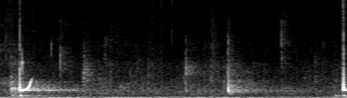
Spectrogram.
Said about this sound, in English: he takes his dagger and puts a small hole into the bucket of water he brought down, so it just starts to drip, drip, drip, drip, drip, drip of water.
